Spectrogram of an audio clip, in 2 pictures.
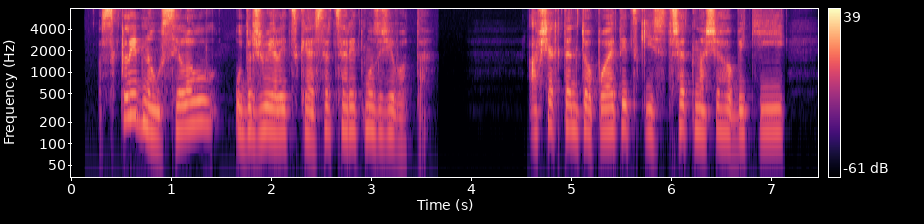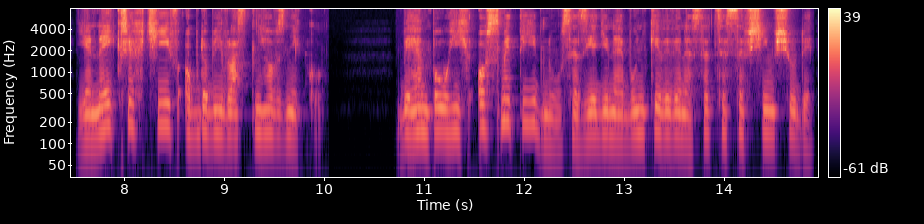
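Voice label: Female Czech documentary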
